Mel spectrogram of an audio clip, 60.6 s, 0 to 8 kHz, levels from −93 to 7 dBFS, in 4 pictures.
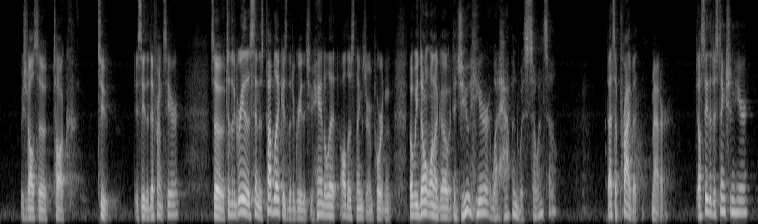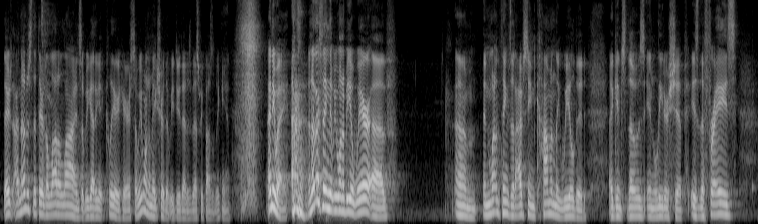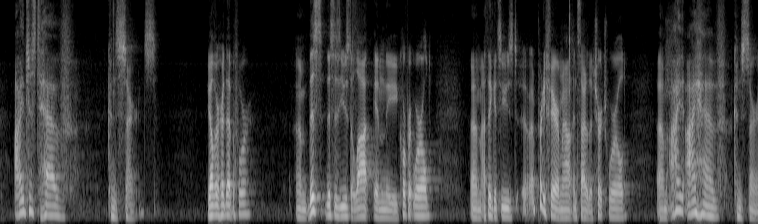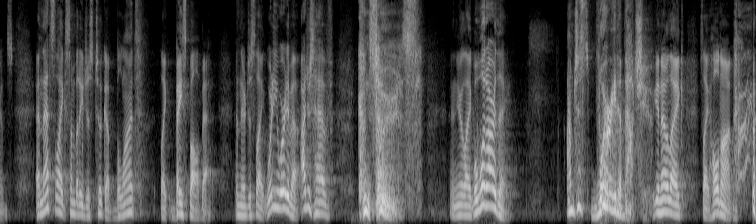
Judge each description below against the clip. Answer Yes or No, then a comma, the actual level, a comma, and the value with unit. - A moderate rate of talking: Yes, average, 190 wpm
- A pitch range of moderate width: No, wide, 5.9 semitones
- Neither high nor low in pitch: No, low, 130 Hz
